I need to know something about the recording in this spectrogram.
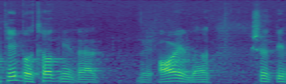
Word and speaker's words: Euler: ground equations some people told me that the Oilers should be pronounced as the Euler okay Yola is the English pronunciation but oil is more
